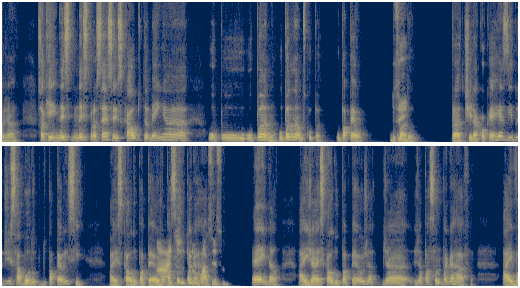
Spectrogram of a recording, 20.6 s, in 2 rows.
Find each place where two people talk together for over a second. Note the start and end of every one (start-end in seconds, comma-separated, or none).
13.4-14.7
